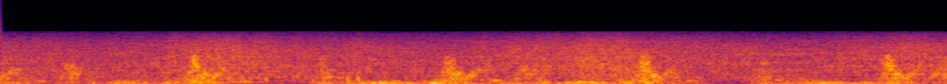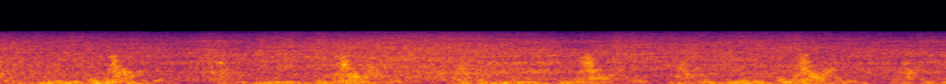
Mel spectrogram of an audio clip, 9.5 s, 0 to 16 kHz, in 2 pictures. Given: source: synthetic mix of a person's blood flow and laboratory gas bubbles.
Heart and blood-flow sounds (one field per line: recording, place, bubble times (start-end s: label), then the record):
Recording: Doppler ultrasound of blood flow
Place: precordium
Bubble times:
1.18-1.24 s: bubbles
1.28-1.36 s: bubbles
1.70-1.83 s: bubbles
From the record:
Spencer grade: 1 (occasional bubble signal discernible with the cardiac motion signal, with majority of cardiac periods free of bubbles)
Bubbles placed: anywhere in the cardiac cycle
